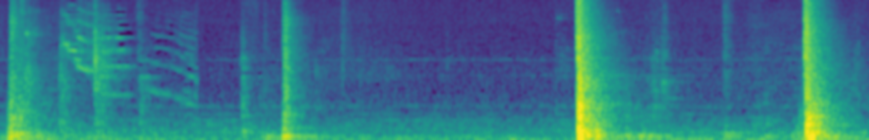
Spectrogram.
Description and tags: A sound of a door of a locker in the kitchen.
